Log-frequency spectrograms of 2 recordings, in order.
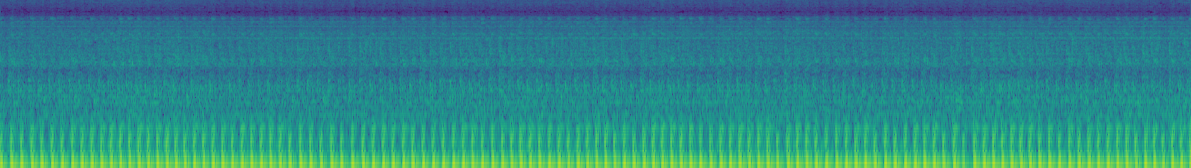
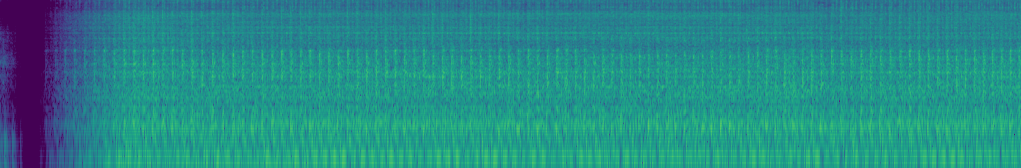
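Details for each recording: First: Honda GL Max Neotech single-cylinder engine after restoration/rebuild: even low thump about three and a half pulses a second, no knocks or rattles; normal running. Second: Honda GL Max Neotech motorcycle engine before teardown, owner complaint of rough noise, oil seepage, possible low compression: rough idle with busy sewing-machine clatter about three ticks a second from head and clutch area; stiff timing chain link and scored rocker arm.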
